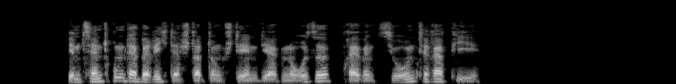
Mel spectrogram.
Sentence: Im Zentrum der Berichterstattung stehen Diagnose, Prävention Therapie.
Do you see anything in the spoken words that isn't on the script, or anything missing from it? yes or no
no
